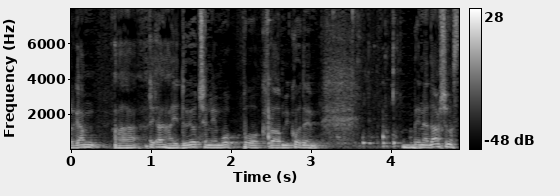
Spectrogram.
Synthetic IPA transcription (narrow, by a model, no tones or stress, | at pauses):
alɡamhaid̪ujo̞tʃeanimʁupo̞kvaʁmiko̞d̪e̞m | be̞nad̪amʃenos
